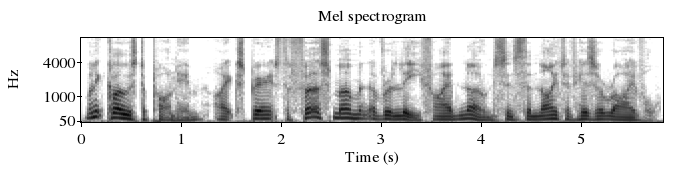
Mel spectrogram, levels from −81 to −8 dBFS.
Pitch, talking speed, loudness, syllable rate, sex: 125 Hz, 215 wpm, -20 LUFS, 5.5 syllables/s, male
